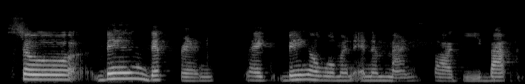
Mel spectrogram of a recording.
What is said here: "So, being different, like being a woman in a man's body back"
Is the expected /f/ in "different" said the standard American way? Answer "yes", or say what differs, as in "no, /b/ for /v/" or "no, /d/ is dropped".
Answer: yes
